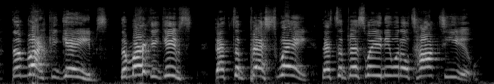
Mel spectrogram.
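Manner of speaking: put-on eager child voice, high, very loud shout. Playing a kid who throws his hand up and calls out: eager shouting kid character. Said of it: "immediately puts his hand in the air and goes".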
